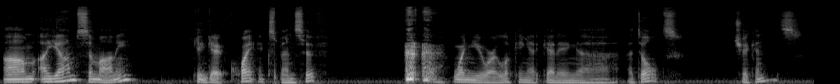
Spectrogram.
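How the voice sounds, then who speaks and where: A man with a slightly hoarse voice, chatting casually and gently on a live stream from a room at home, in halting explanations and pet talk. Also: on the low side, very animated. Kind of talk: casual chat on a live stream, with cooing to pets. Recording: clear background noise, bird sounds.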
